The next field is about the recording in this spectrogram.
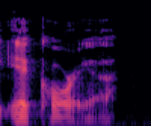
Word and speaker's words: Ikoria: So Tabak had a tweet today that the first syllable is IH. – That should be I then. So it should be Ikoria. So like Ikor.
